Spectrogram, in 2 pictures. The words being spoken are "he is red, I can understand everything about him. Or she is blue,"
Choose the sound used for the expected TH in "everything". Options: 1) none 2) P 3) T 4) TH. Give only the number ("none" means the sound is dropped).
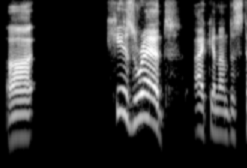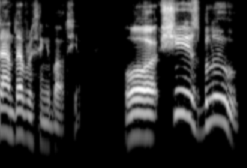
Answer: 4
